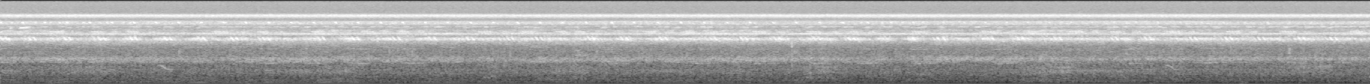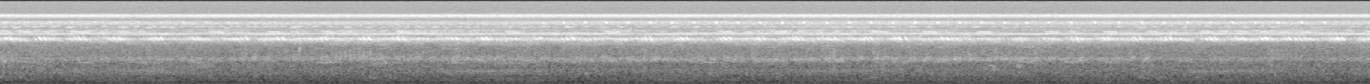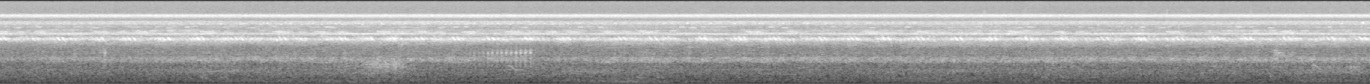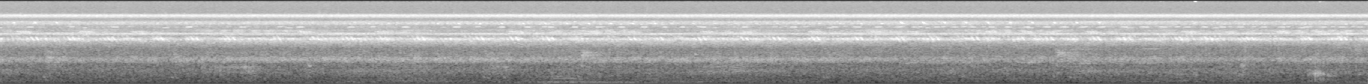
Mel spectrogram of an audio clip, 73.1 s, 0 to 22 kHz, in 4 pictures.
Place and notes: Wan Tsai South Campsite at midnight, Hong Kong, Sai Kung, 西貢 - Wan Tsai South Campsite at midnight
The campsite is located on Wan Tsai Peninsula in the Sai Kung West Country Park (Wan Tsai Extension), next to the Long Harbour (Tai Tan Hoi). You can feel the birds and insect orchestra at 4 a.m. alongside with some snoring of campers in the recording.
營地位於西頁西郊野公園灣仔擴建部分內的灣仔半島，鄰近大灘海。你可以聽到深夜四時的昆蟲雀鳥交響樂，加入一些營友的鼻鼾聲。
#Night, #Cricket, #Campsite, #Snoring, #Bird
2 July, 04:00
